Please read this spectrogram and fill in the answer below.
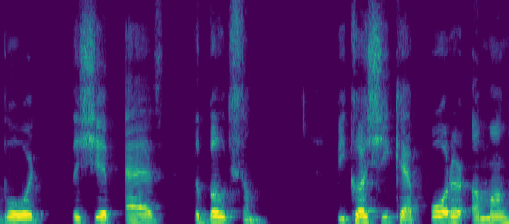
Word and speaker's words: boatswain: It's really the boatswain, but it's pronounced boatswain.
